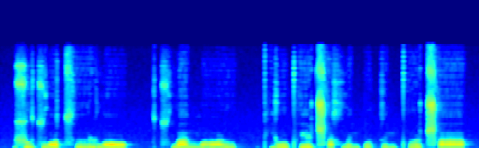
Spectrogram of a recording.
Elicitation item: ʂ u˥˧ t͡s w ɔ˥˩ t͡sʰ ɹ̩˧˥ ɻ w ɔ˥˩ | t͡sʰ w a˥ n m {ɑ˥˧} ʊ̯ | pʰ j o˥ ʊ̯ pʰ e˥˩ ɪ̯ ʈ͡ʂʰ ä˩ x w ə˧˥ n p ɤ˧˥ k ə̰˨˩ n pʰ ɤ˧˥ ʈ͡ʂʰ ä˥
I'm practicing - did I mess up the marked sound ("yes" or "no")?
yes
